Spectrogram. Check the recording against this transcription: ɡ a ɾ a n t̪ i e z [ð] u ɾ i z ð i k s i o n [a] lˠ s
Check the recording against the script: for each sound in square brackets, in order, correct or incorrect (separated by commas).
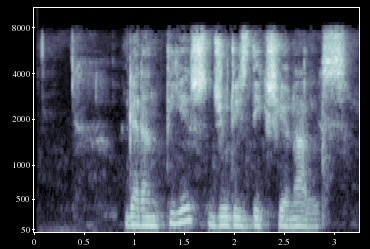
incorrect, correct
